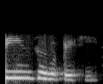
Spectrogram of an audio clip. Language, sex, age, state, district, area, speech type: Hindi, female, 18-30, Rajasthan, Jaipur, urban, conversation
